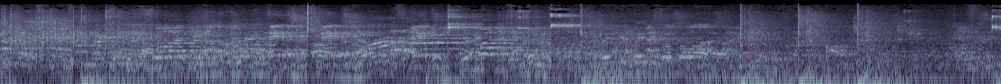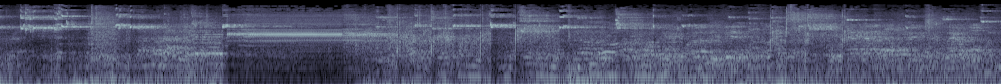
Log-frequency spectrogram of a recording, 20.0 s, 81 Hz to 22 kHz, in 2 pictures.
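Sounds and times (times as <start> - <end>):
murmur of voices: 0.0 - 20.0
sneakers squeaking on court: 4.3 - 6.0, 9.9 - 12.4, 13.8 - 20.0
basketball bouncing: 7.4 - 8.9.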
